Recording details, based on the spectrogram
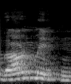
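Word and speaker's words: government: கிட்ட அதை திருத்தி சொல்லுவோம் இல்லமா இந்த இடத்துல ஆர் சைலெண்ட் நீங்க என்ன பண்ணனும் கவர்மெண்ட் தான் உச்சரிக்கணும் அப்படின்னு சொல்லுவோம் அதே மாதிரி இன்னொரு வார்த்தை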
